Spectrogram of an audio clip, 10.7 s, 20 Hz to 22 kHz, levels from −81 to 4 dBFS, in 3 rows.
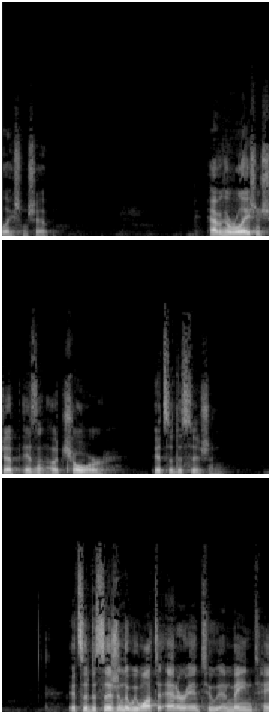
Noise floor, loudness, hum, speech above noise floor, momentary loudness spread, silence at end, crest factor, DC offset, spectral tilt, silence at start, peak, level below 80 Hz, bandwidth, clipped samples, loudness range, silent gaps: -73 dBFS; -20 LUFS; none; 53 dB; 17 LU; 0 s; 20 dB; under 0.1%; -3 dB/octave; 0 s; -2 dBFS; -72 dBFS; 16 kHz; under 0.1%; 8 LU; none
